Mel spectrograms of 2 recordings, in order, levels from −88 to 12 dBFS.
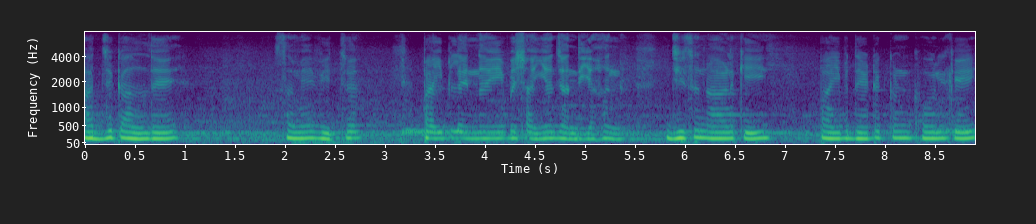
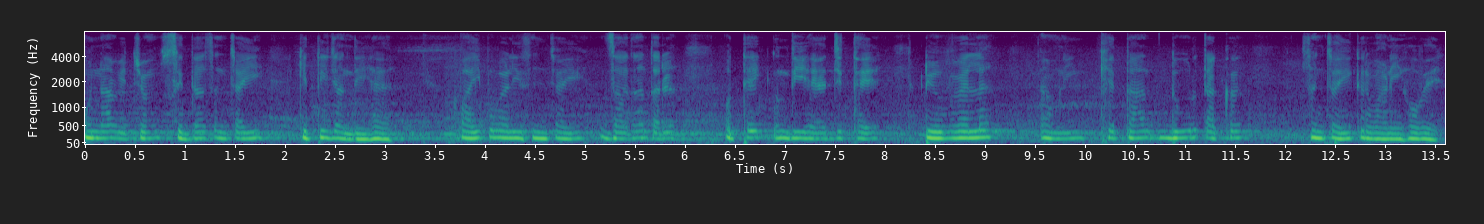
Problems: constant background noise, continuous background conversations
